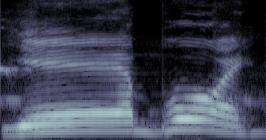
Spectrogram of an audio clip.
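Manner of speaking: ordinary talk, nothing marked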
